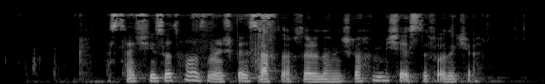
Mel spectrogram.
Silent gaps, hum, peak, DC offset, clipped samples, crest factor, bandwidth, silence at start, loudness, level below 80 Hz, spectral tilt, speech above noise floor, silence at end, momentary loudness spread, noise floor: none; none; -6 dBFS; under 0.1%; under 0.1%; 24 dB; 12 kHz; 0.8 s; -26 LUFS; -70 dBFS; -3 dB/octave; 31 dB; 0.65 s; 9 LU; -58 dBFS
